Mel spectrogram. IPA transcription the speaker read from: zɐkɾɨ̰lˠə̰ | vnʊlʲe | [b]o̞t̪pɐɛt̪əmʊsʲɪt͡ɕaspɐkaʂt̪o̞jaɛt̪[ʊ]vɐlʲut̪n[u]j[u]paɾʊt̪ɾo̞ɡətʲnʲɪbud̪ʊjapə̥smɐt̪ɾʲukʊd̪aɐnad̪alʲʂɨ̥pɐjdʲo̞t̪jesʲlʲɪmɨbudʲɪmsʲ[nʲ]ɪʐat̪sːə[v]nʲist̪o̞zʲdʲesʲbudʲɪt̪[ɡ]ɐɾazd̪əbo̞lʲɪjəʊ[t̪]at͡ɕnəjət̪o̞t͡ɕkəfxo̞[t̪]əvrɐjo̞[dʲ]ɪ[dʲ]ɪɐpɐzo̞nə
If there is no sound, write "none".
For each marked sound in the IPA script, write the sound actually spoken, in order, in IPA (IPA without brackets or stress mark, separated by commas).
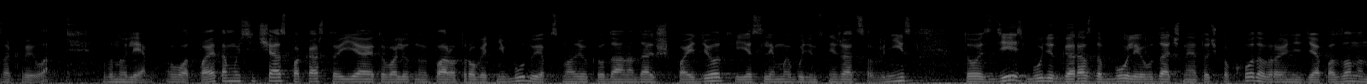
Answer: v, ʊ, ʊ, ʊ, nʲ, v, ɡ, d̪, d̪, nʲ, dʲ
